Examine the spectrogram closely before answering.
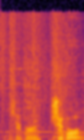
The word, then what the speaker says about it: Subaru: same gotcha okay uh subaru or however you pronounce it saburo sabaro subaru that's how it is yeah let's see i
